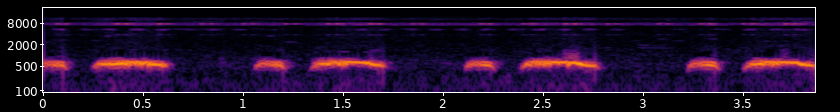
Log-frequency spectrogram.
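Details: Spotted dove used in trapping, giving four rhythmic low coo phrases, each a short soft note leading into a longer warm croon, spaced about a second apart; a thin constant high hum persists.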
